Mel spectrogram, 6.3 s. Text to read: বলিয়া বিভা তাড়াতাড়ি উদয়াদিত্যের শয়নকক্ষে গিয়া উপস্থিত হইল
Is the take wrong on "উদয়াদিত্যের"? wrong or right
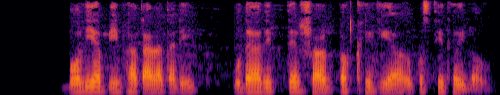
right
